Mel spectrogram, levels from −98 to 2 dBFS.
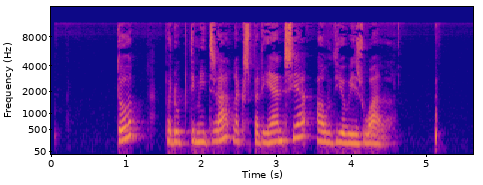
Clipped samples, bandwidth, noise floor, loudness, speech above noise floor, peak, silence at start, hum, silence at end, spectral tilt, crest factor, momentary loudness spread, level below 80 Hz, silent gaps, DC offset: under 0.1%; 12 kHz; -75 dBFS; -29 LUFS; 46 dB; -10 dBFS; 0.9 s; none; 1.1 s; -3.5 dB/octave; 22 dB; 15 LU; -72 dBFS; none; under 0.1%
